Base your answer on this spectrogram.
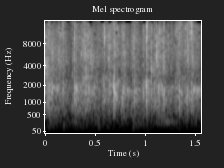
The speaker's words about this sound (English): And whenever God's doing a work, I'm waiting while you clap your hands.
